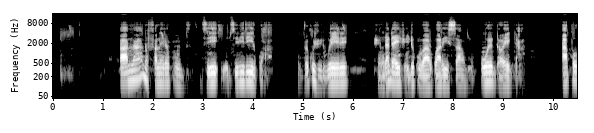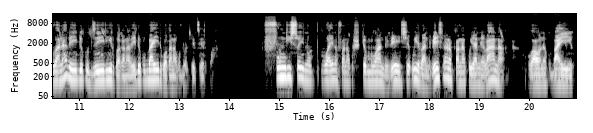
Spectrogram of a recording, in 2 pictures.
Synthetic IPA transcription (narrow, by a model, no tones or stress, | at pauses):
anaːno̞faniɾaku | d͡ziʋiɾirwa̰ | ue̞kuʐirwe̞ɾe̞ | ʐ̥iŋɡaɗaiʐeiɗe̞kuʋarwaɾiːsamukuwowe̞ɡʱawe̞ɡʱa | apo̞ʋanaʋe̞iɗekud͡ziʋiɾirwakanaʋeiɗekuɓairwakanakuɗo̞d͡ze̞d͡ze̞rwa | fundiso̞ino̞puwaino̞fanaku̥ʂi̥kemuwandʱuʋe̞ʃe̞ʔuje̞ʋantʰuʋe̞ʃe̞ʋano̞fanakujane̞ʋanakuʋao̞nekuɓajiːrwa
